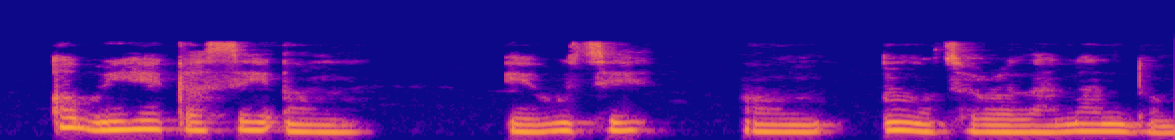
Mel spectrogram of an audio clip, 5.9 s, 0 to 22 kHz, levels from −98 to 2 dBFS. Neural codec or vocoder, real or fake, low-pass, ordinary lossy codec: none; real; 7.2 kHz; none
